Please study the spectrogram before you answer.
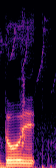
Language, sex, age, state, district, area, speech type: Odia, male, 30-45, Odisha, Rayagada, rural, read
